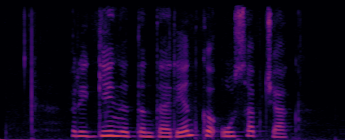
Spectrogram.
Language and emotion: Russian, neutral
